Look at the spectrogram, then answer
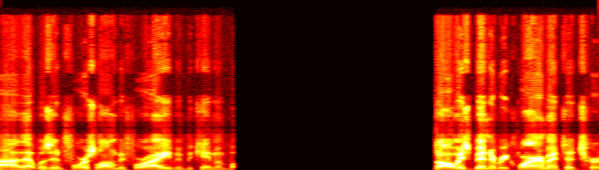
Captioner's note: audio drops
